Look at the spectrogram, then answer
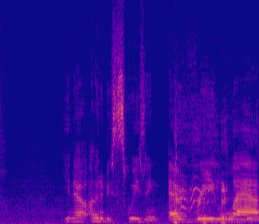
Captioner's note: chuckles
